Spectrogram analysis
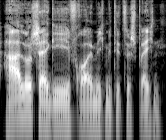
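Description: A man, a performer answering interview questions over a remote call, relaxed and hesitant with many fillers. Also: low-pitched, normal speed, no room sound, clean studio sound. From Frankfurt, Germany. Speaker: guest, a cappella performer. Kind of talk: casual interview.

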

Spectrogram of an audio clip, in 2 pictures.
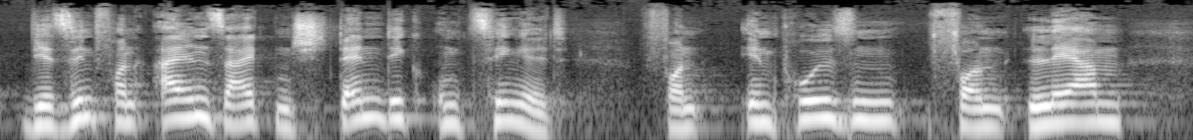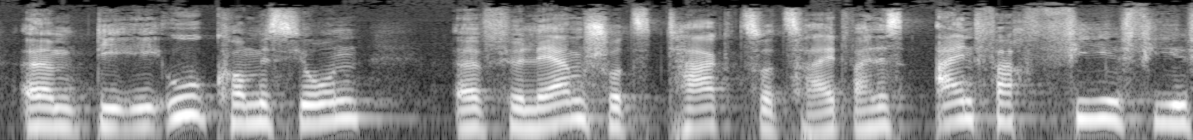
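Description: A male preacher giving a sermon. He retells the story in relaxed everyday language. He slips in personal asides and talks to the listener directly. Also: a little high, slow pace. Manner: casual, colloquial storytelling.

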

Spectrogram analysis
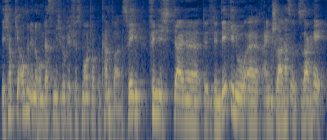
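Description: A man's voice: mid-range voice, steady tone, fast, a little mellow. A young man in casual chat who tells a funny story with energy, acting out the dialogue and laughing often. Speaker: podcast co-host. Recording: roomy echo.

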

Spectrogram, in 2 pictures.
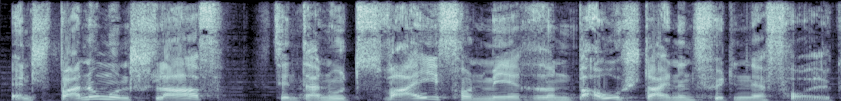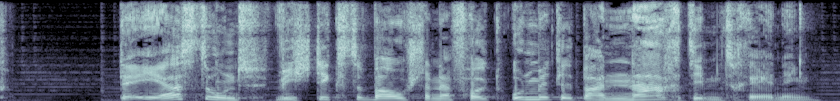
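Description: A man's voice: fairly high pitch, very animated, moderate pace, faint music behind. A man hosting a fitness podcast, reading a sponsor spot and then asking long, searching questions. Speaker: podcast host.

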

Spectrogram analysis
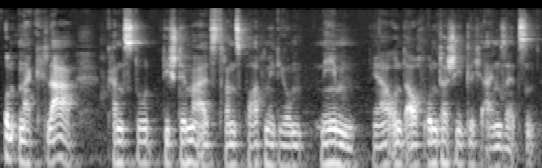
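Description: A man's voice: deep voice, level tone, unhurried, darkish tone. A man working as a voice coach, explaining his work enthusiastically in a conversational interview.

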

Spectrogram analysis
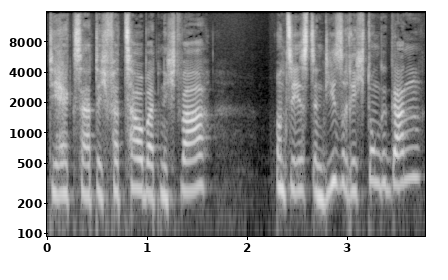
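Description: A woman voicing a brave little girl in a storybook reading, bright and determined. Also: sits high, fairly quick, dry recording, clean studio sound, pitched above the performer's own voice. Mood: eager.

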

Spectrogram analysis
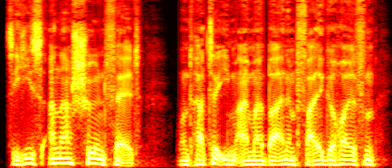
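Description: A man narrating an audiobook crime story in a steady, measured way. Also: very deep voice. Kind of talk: scripted narration.

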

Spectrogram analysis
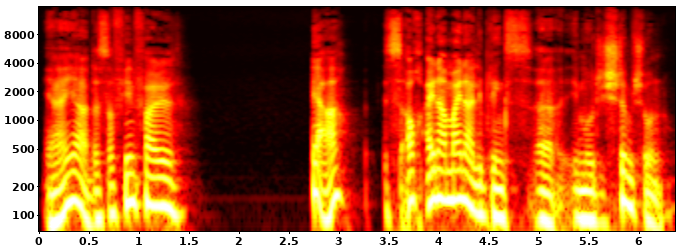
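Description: A man's voice: lowish voice, expressive, unhurried, a little mellow, husky. A man co-hosting a podcast in casual comedic chat, teasing his partner and laughing often. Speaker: podcast co-host.

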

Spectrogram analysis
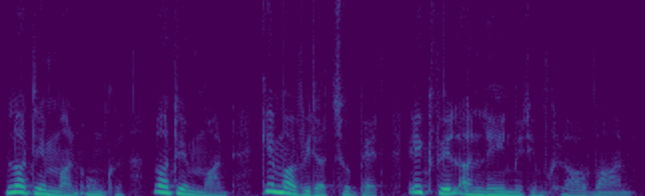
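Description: A man voicing a distraught fisherman's mother who has a Low German accent and an anxious, pleading way of speaking. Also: very animated, normal speed, mellow, breathy edge.

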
